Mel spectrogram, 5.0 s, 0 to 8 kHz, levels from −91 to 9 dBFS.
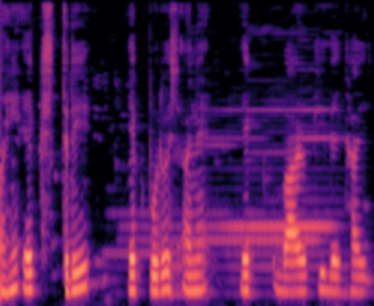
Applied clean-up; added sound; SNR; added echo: classical method log-MMSE.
